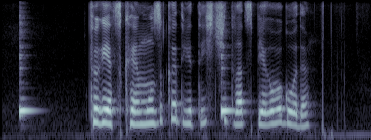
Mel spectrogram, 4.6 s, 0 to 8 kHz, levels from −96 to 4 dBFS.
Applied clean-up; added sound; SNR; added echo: none; Cowbell; 4 dB; none.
